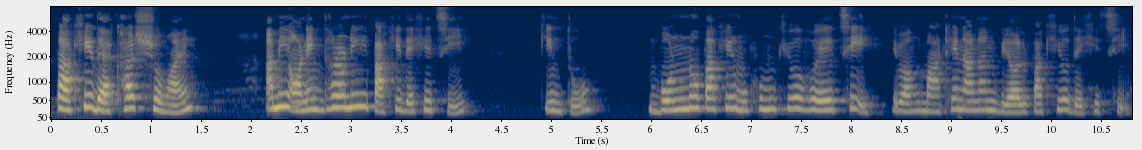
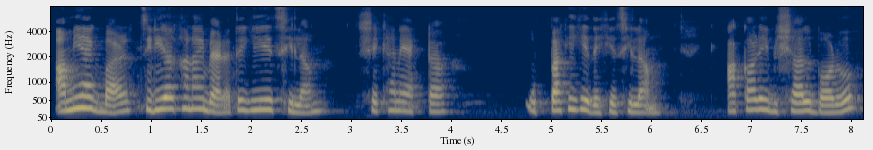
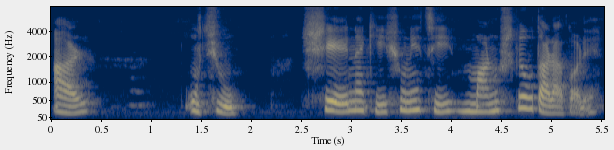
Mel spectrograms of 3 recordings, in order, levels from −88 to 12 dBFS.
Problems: none marked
